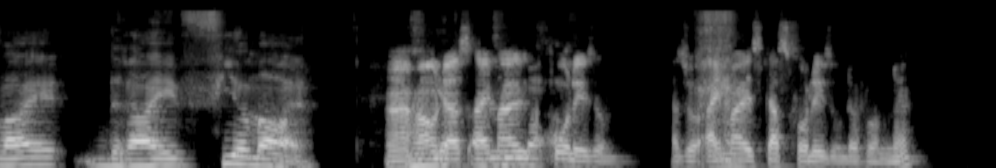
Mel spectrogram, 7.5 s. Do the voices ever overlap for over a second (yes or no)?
yes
